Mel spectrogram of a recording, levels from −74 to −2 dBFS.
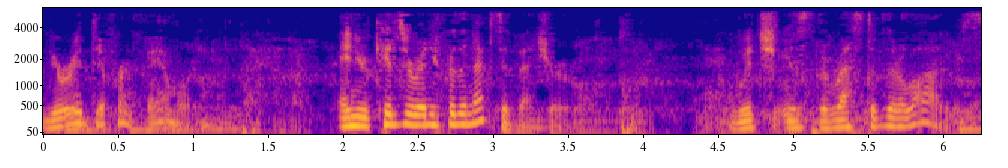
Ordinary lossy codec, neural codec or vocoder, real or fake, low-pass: MP3, 24 kbps; codec, 16 kHz, 4.8 kbps, FACodec; fake; 5.4 kHz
